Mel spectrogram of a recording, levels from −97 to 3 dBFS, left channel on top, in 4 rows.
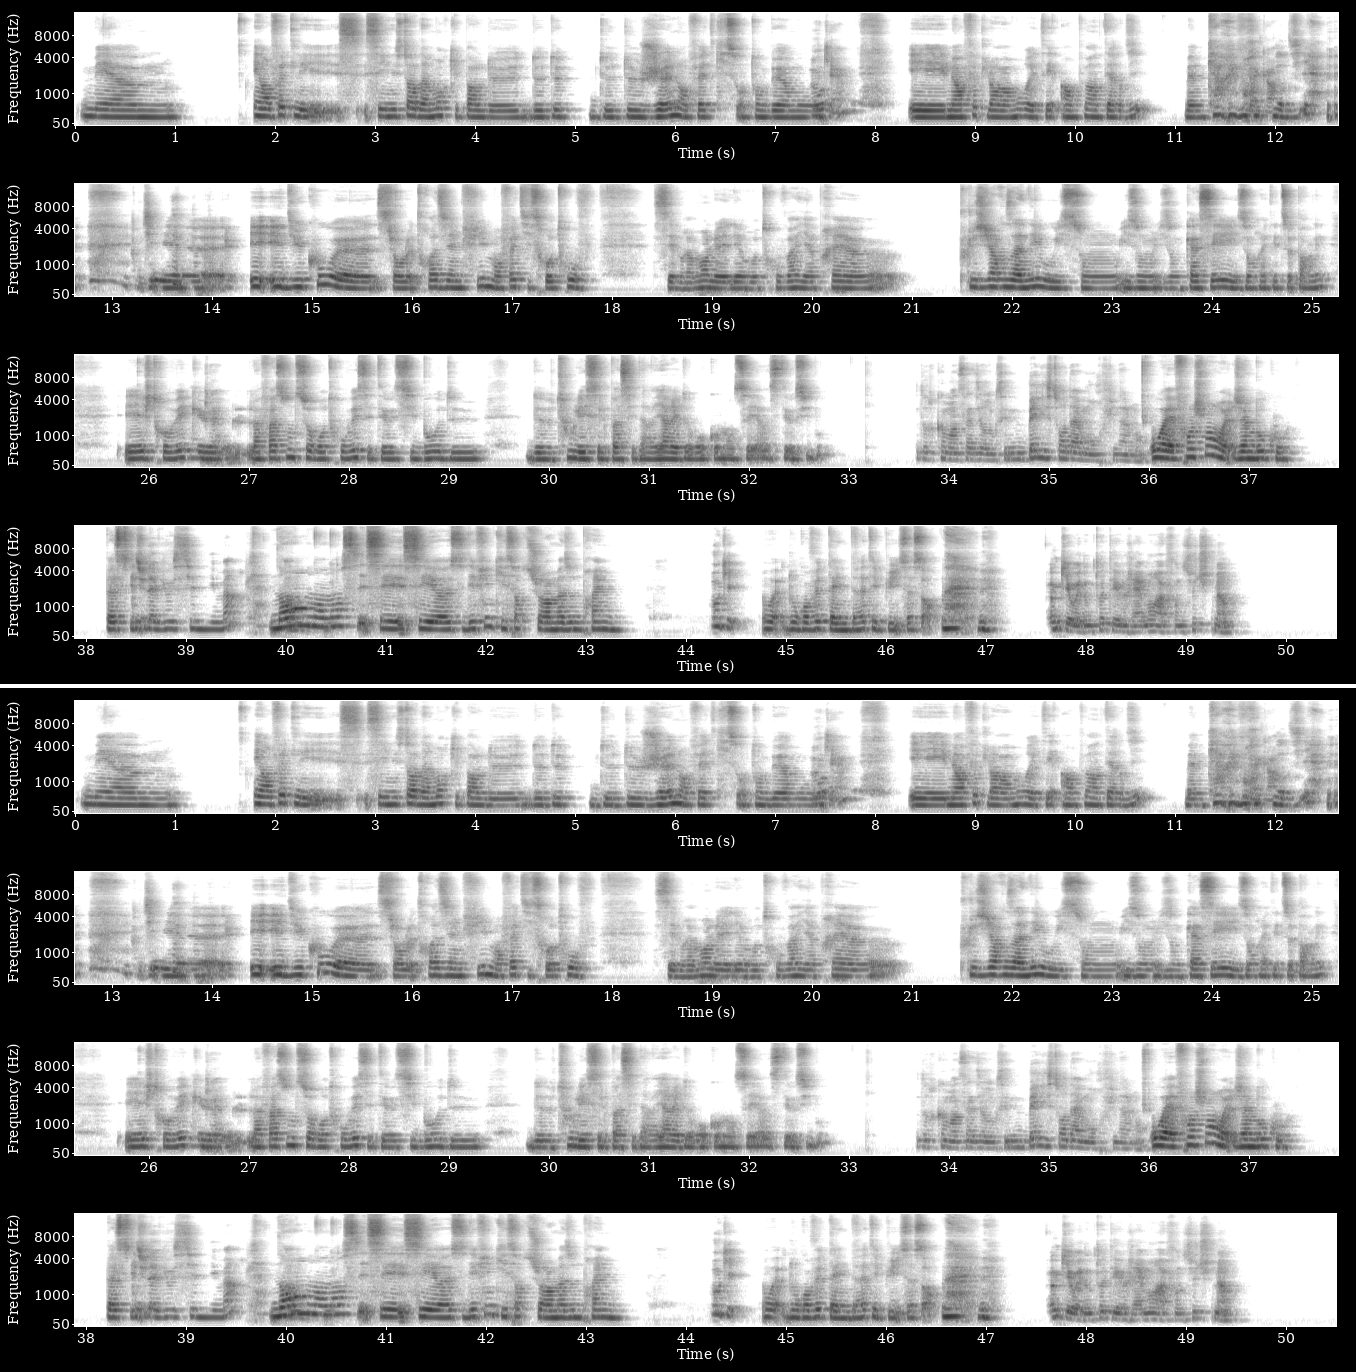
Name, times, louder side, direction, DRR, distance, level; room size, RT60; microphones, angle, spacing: voice 1, 0.1-1.0 1.8-7.5 7.9-8.1 8.3-10.7 11.1-12.5 12.8-14.1 14.4-17.7 18.5-20.8 21.5-25.1 25.8-29.3 29.8-32.7 36.0-37.4 38.2-38.6 39.6-43.3 44.8-47.1, left 1 dB, 90° left, 0 dB, 1.9 m, -32 dB
voice 2, 7.4-7.7 11.7-12.1 13.2-13.9 26.4-26.7 33.7-36.0 38.2-39.6 40.0-40.5 44.3-44.5 47.6-49.4, left 1 dB, 65° left, 2 dB, 2.2 m, -40 dB
6.6 x 5.9 x 3.8 m, 0.29 s
head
